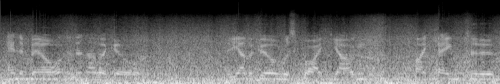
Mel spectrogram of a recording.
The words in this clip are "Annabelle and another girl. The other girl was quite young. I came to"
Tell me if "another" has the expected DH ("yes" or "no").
yes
